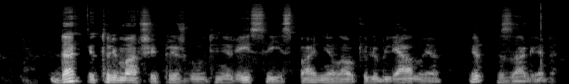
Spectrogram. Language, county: Lithuanian, Kaunas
